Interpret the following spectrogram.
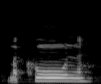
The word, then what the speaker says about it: McCoon: Minerva McCoon.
